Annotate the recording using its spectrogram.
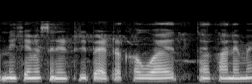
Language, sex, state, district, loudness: Hindi, male, Bihar, West Champaran, -16 LUFS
